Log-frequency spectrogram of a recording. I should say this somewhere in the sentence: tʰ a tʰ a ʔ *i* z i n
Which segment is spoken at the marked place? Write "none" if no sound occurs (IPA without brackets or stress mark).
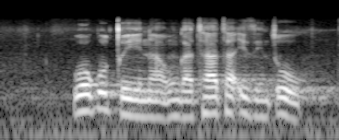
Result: i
